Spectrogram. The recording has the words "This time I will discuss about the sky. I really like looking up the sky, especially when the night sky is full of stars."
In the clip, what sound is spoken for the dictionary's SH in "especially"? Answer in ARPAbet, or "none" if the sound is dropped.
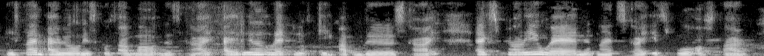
none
